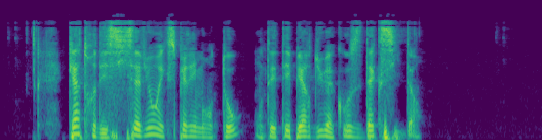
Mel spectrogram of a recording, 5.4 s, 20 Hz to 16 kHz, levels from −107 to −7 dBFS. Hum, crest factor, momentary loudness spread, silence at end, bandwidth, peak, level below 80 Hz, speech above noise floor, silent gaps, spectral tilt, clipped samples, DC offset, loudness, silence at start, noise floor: none; 22 dB; 16 LU; 1.2 s; 9.6 kHz; -6 dBFS; -50 dBFS; over 63 dB; none; -3.5 dB/octave; under 0.1%; under 0.1%; -26 LUFS; 0.35 s; under -90 dBFS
